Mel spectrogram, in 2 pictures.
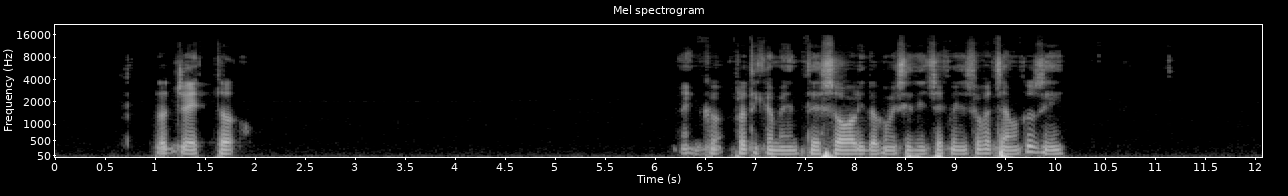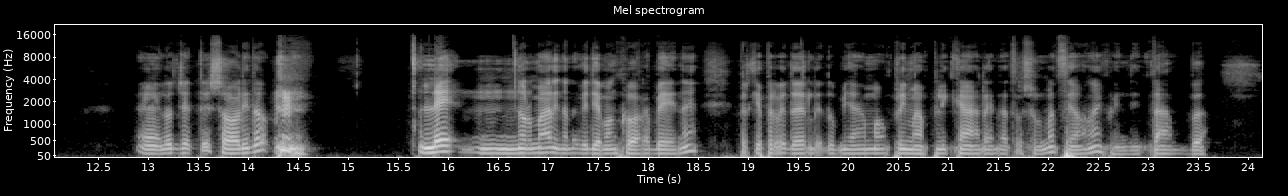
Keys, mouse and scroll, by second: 15.0-18.8 middle drag, 23.1 Tab.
